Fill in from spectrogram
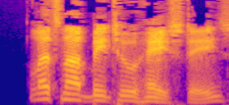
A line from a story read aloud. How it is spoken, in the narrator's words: said a third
